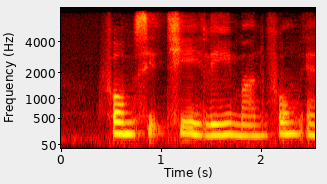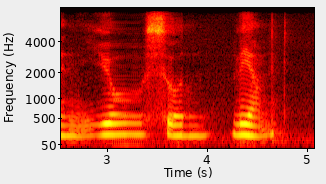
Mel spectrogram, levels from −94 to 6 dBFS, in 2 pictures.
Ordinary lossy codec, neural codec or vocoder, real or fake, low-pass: none; codec, 16 kHz, 0.8 kbps, ZipCodec; fake; 7.2 kHz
